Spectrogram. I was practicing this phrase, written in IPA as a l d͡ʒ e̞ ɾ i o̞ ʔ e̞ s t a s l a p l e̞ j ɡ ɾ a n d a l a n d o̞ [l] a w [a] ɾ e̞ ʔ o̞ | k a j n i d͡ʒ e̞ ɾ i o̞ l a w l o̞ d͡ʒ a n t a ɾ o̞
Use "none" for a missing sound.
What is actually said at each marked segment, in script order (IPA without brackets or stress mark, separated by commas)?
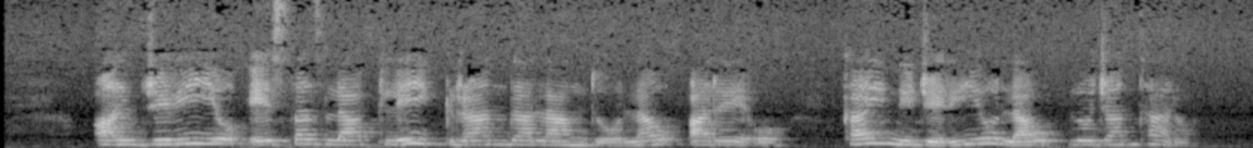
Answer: l, a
